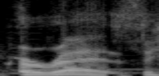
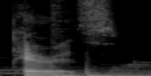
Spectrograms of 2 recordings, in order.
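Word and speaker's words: Pérez: that's what i'm saying like you're not saying perez yeah i think that's how a lot of people might see that name because it's the most common you know that's the typical way to pronounce it but it's paris uh okay okay i'm done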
